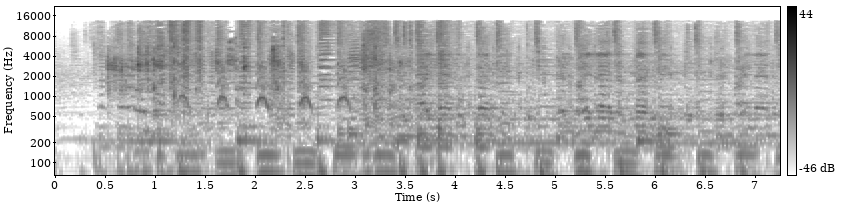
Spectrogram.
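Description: An upbeat dance track plays loudly with a steady pounding bass beat, and a short run of repeated bark-like yelps rises over the music early on.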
